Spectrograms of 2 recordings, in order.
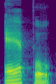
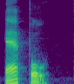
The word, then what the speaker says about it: apple: Então você que dizia é apple, apple com a boca mais fechada, apple, estava pronunciando errado. Na verdade, nós temos que falar assim, ó, apple, apple. Abro bem a boca, não é apple, apple. Não é o é de do verbo ser e estar do português, né?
